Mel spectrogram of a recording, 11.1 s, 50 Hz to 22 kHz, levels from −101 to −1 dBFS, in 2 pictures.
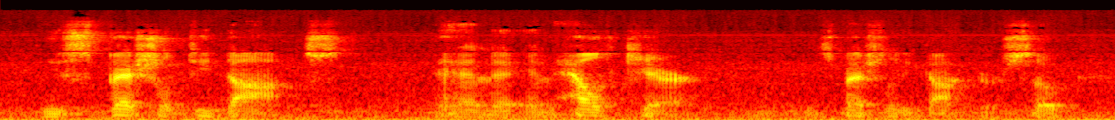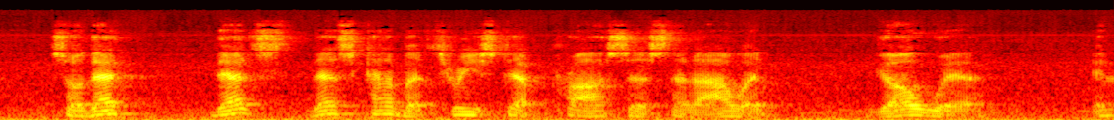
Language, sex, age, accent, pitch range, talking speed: English, male, 50-69, American, 85-100 Hz, 135 wpm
